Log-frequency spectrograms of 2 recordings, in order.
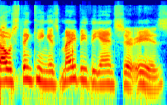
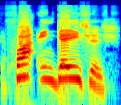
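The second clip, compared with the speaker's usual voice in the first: put-on Cockney accent; 4 semitones higher, 6 dB louder, slower than usual. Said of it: "your Cockney accent's pretty good".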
